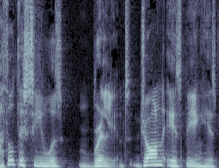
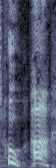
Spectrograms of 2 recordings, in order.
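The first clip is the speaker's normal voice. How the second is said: mock battle cry; 11 semitones higher than usual. Mimicking Dargo's combat roll.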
